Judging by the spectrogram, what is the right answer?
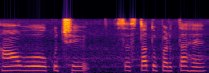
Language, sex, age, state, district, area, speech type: Urdu, female, 18-30, Bihar, Madhubani, rural, spontaneous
